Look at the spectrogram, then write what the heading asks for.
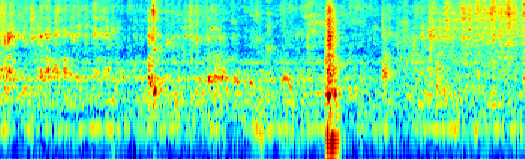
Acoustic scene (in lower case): restroom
